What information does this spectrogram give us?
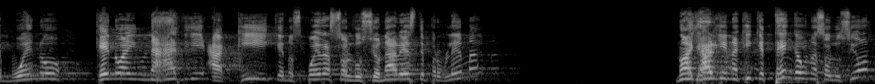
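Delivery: loud, high call to the whole store; projecting like a preacher demanding help. Retold or imitated. Pastor shouting across the checkout line for help, loud. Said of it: "Entonces levanté la voz".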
